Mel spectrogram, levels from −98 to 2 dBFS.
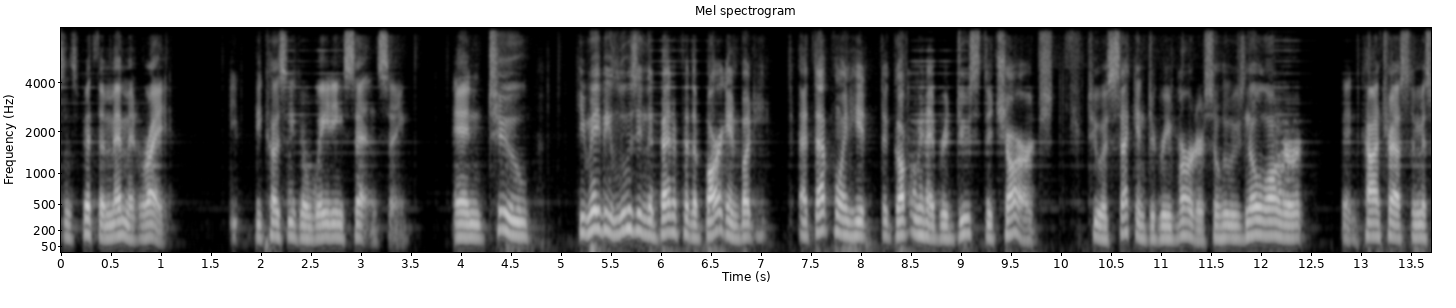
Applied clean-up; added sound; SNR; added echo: neural mask model DeepFilterNet 3.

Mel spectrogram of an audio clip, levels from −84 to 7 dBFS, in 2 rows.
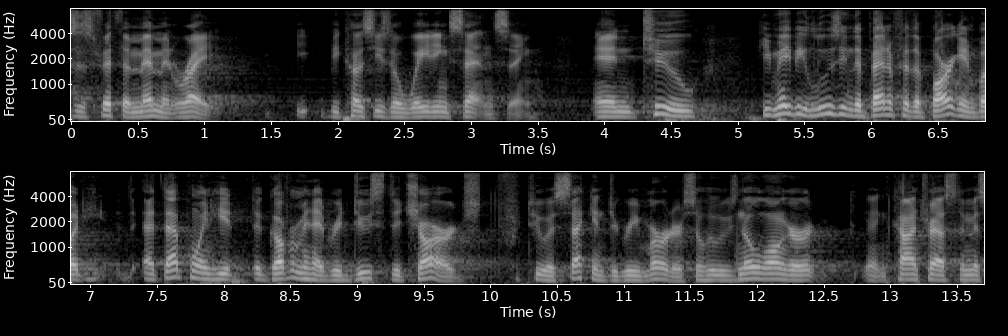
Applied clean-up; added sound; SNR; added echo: none; none; none; none.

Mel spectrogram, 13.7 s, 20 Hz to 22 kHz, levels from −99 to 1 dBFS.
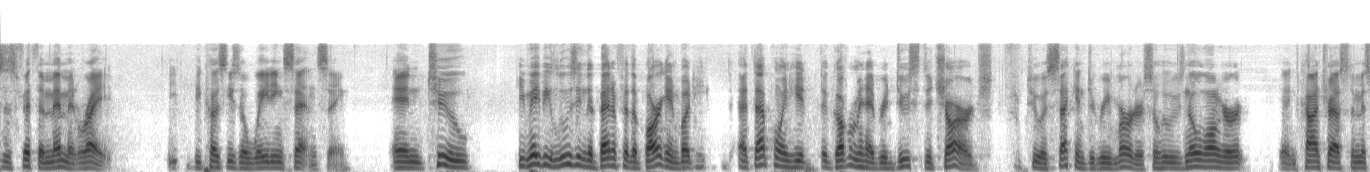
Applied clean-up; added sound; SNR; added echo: neural mask model Resemble Enhance denoiser.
